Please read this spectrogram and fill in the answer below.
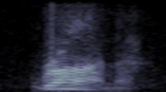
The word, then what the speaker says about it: Ron: It was under Renee Shipley, R-E-N-E-E, S-H-I-P-L-E-Y. – What's your first and last name, sir? – I'm Ron Shipley. – Can you spell that first and last name? I'm sorry, can you spell that last name? – S-H-I-P-L-E-Y. – And you said you're Tom? – Ron, R-O-N. Renee is my wife. – Okay, can you spell Renee? – R-E-N-E-E.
